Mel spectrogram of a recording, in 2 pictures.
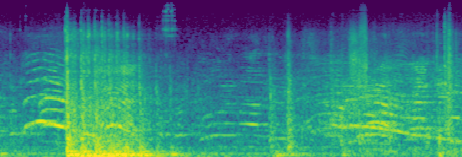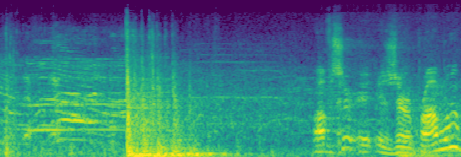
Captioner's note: crowd chatter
